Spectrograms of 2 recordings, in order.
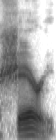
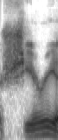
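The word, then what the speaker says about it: Sheary: did that with O'Connor sherry - who's - who's actually changed his pronunciation by the way it's no longer shiri it's actually sherry as in the drink so I don't know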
